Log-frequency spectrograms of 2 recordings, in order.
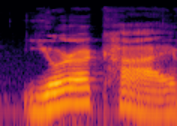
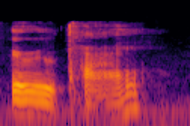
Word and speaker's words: Uruk-hai: Uruk-hai from The Lord of the Rings. I apologize. There's someone out there saying I said that wrong, I'm sure. I don't know. – Excuse me, it's Uruk-hai.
